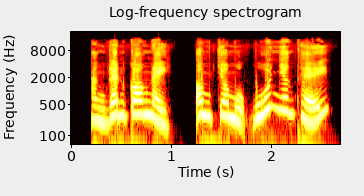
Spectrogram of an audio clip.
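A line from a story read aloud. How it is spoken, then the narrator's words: Bellowing. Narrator (Vietnamese): Lý Quỳ quát rằng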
